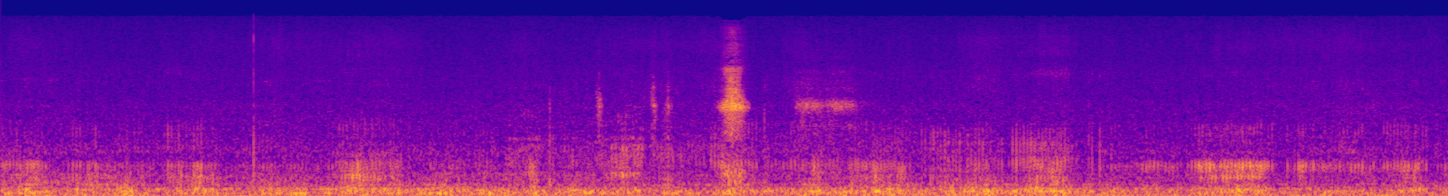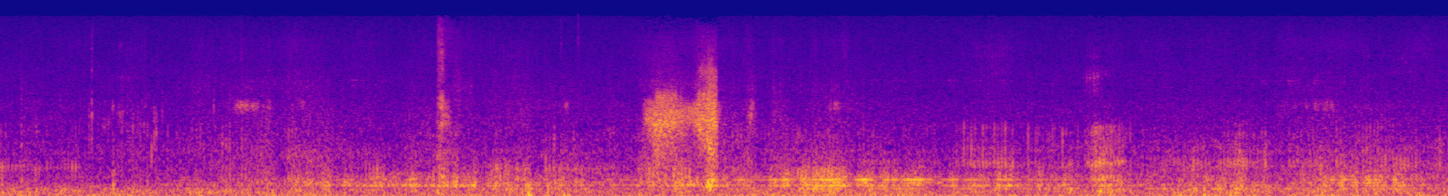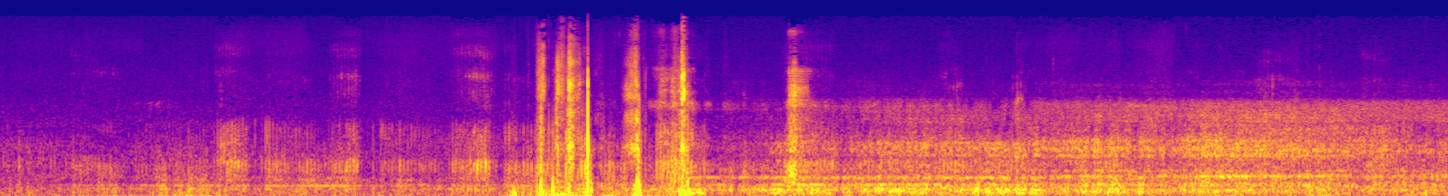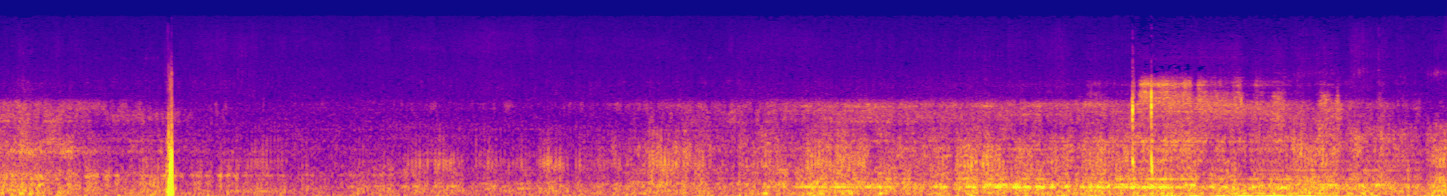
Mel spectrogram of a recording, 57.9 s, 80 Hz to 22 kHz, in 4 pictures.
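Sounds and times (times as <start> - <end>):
kitten purring: 0.0 - 57.9
fur rubbing against microphone: 18.8 - 23.1, 33.8 - 37.4, 54.3 - 57.9.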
